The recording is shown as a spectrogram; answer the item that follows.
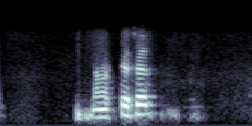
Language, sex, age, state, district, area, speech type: Hindi, male, 45-60, Uttar Pradesh, Sitapur, rural, conversation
